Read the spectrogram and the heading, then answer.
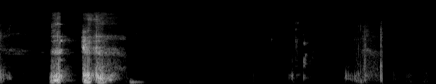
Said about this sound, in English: Excuse me, sorry. It's a little early. Gotta clear my throat. Okay, sorry about that.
